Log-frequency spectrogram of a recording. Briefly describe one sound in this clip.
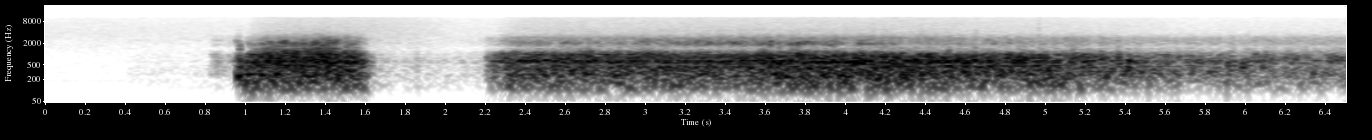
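A rocket engine roars loudly on a test stand.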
